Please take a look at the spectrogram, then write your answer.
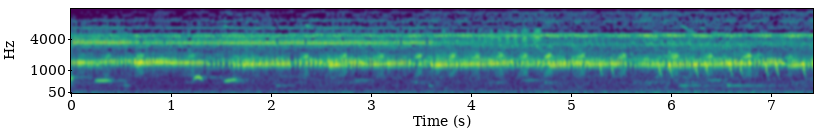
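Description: A dense nighttime chorus of amphibians at nightfall as the light fades: natterjack toads and San Antonio tree frogs, their steady trilling and rapid croaks overlapping continuously, some calls loud, others fainter.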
